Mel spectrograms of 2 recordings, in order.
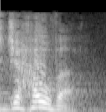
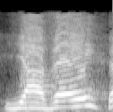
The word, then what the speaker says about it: Yahweh: It has been pronounced widely as Jehovah. Most Bible scholars will say that is probably not a correct translation of that. It could be Yahweh.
